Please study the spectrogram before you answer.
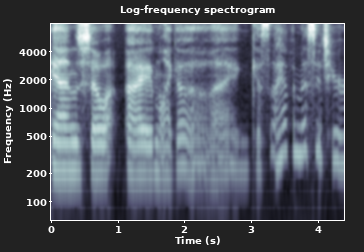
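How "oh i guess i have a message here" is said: play-acted shy, hesitant voice rising at the end. Retelling own first offer of a message: imitating own timid voice. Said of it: "Very timidly".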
